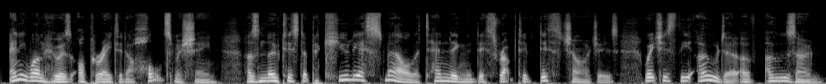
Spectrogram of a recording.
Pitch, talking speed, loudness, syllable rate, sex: 130 Hz, 160 wpm, -18 LUFS, 5.8 syllables/s, male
